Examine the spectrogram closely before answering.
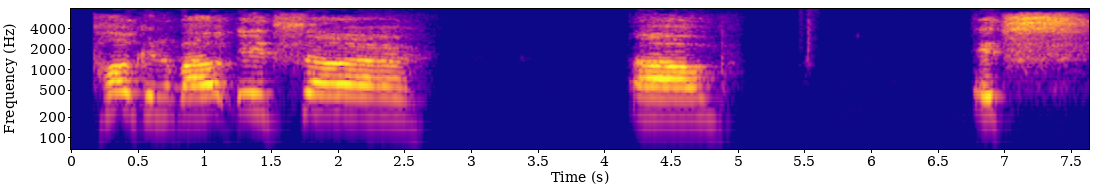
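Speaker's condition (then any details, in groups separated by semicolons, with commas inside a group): Cerebral palsy; uses wheelchair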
